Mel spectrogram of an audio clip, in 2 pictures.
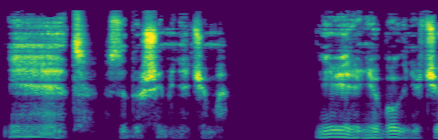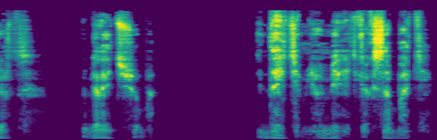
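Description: A man voicing a wounded, dying captain who speaks quietly and scornfully in a weak, breathy voice. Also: a bass voice, sing-song, normal speed, exaggerated voice. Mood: defiant. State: weak and fading.

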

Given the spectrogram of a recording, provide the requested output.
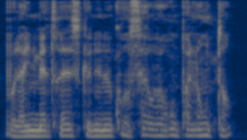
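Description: Une servante paysanne robuste et dévouée, franche et familière, lue par un homme à la voix grave. Le timbre reste sombre et un peu voilé, dans un enregistrement sec de livre audio. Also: male voice, medium pitch, level tone, a little fast, mellow, breathy edge, no echo, clean studio sound, close to an everyday voice. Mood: tender. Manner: blunt, familiar. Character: robust devoted peasant servant woman.

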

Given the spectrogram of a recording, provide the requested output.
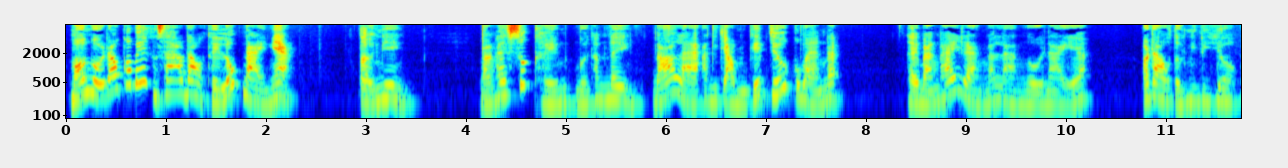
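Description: A woman's voice: medium pitch, sing-song, a little fast, husky. A woman, hosting and narrating a ghost story casually, talking straight to her listeners. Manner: chatty, addresses listeners directly. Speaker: storytelling channel host.

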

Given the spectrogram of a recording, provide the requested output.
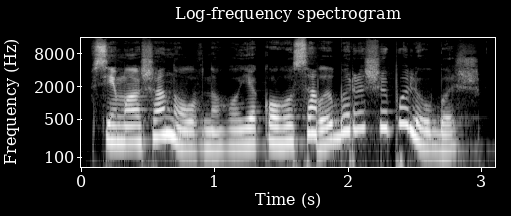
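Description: A proper middle-aged mother answers her daughter firmly and coolly, reasoning her down, as a woman reads her in an audiobook. Her tone stays measured and disapproving. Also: lowish voice, sing-song.

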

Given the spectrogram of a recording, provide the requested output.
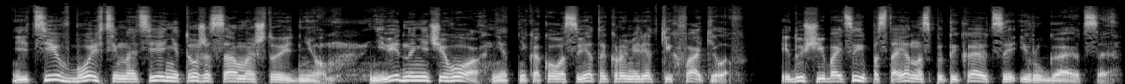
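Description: A man narrating an audiobook in an expressive storytelling manner. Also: medium pitch, normal speed, dry recording. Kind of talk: scripted narration.

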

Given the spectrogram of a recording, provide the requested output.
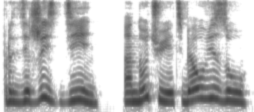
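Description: A woman voicing a determined, protective young man who speaks quickly and decisively. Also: mid-range voice, dark tone, natural voice. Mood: resolute.

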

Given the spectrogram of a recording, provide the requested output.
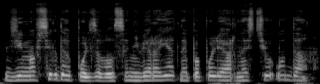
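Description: A woman narrating a first-person fantasy story in a lively, playful audiobook reading. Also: mid-range voice, a little fast, dry recording.

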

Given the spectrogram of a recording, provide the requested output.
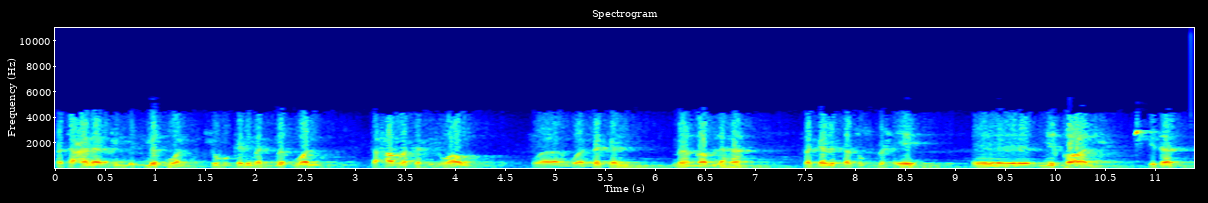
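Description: A man's voice: medium pitch, steady tone, moderate pace. A man with an Egyptian Arabic accent teaching a grammar class, explaining step by step and checking that his students follow. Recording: tinny lo-fi recording in an echoey hall.

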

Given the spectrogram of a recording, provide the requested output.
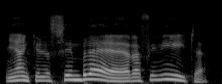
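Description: For a radio theatre stage monologue, a man with a Tuscan accent plays an embittered factory worker, telling a colloquial story with simmering anger. He digresses, corrects himself, and repeats phrases for emphasis. His voice is high and darkish, lightly acted at normal speed.

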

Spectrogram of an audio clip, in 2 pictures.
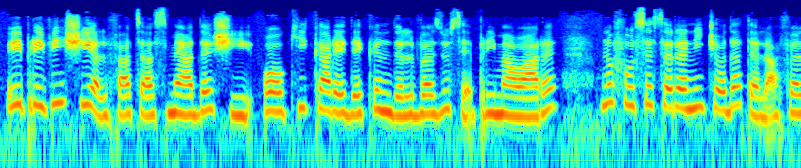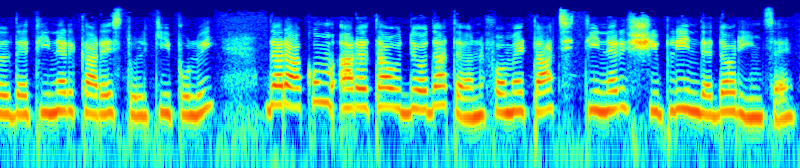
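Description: Woman reading a novel aloud, steady and measured, high voice, dry close sound. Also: dry recording. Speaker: audiobook narrator. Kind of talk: scripted literary narration.

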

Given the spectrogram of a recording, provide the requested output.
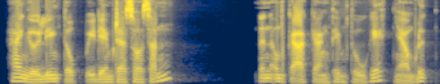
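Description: A man narrating a story in a measured, dramatic way. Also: deep voice, a little mellow, no echo, studio quality.

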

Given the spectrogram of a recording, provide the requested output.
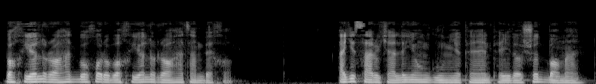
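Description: Fierce young orphan woman voiced by a male reader, raised low voice, dry and slightly muffled. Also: flat delivery, a little mellow, no room sound, lightly acted. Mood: defiant. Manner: fierce, pleading.

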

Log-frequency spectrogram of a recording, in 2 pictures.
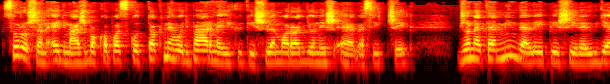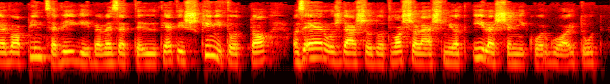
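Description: A woman narrating an audiobook in an even, measured reading. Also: fairly low pitch, slightly rough.

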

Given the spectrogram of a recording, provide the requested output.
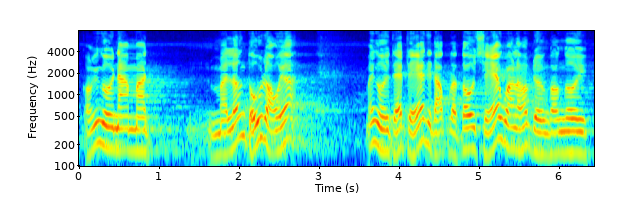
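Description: A man's voice: on the high side, fast, fairly bright tone. A man, a Buddhist monk, giving a jocular sermon and often asking the audience to agree. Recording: reverberant hall sound.

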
